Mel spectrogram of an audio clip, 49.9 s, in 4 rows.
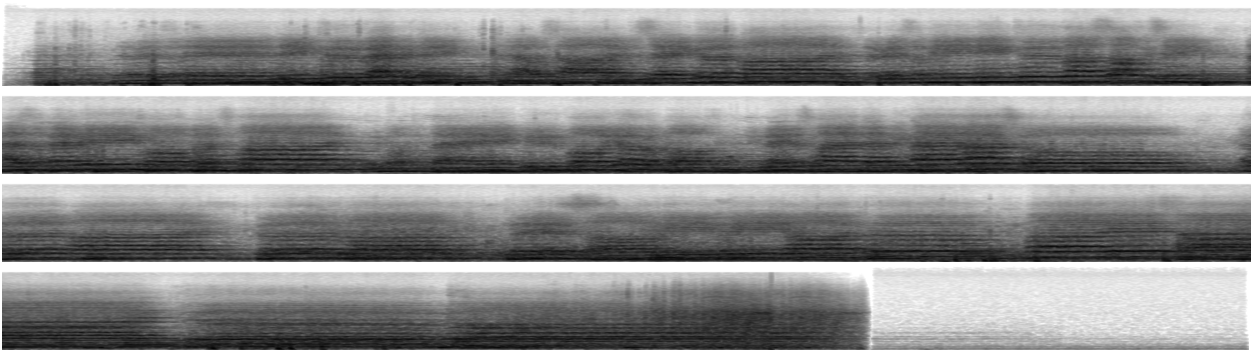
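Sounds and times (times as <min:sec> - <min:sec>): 
closing chorus singing: 0:00.2 - 0:46.2.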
